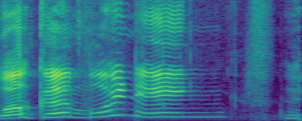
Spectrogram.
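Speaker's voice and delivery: booming, very loud, high voice. Greeting someone who says they just woke up: a little loud. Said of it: "that was a little loud".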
